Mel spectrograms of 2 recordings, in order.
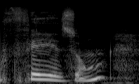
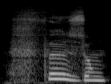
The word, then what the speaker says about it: faisons: Quand on dit nous faisons, donc on ne va pas dire nous faisons mais nous faisons. C'est comme s'il y avait un E mué au lieu des lettres A et I.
